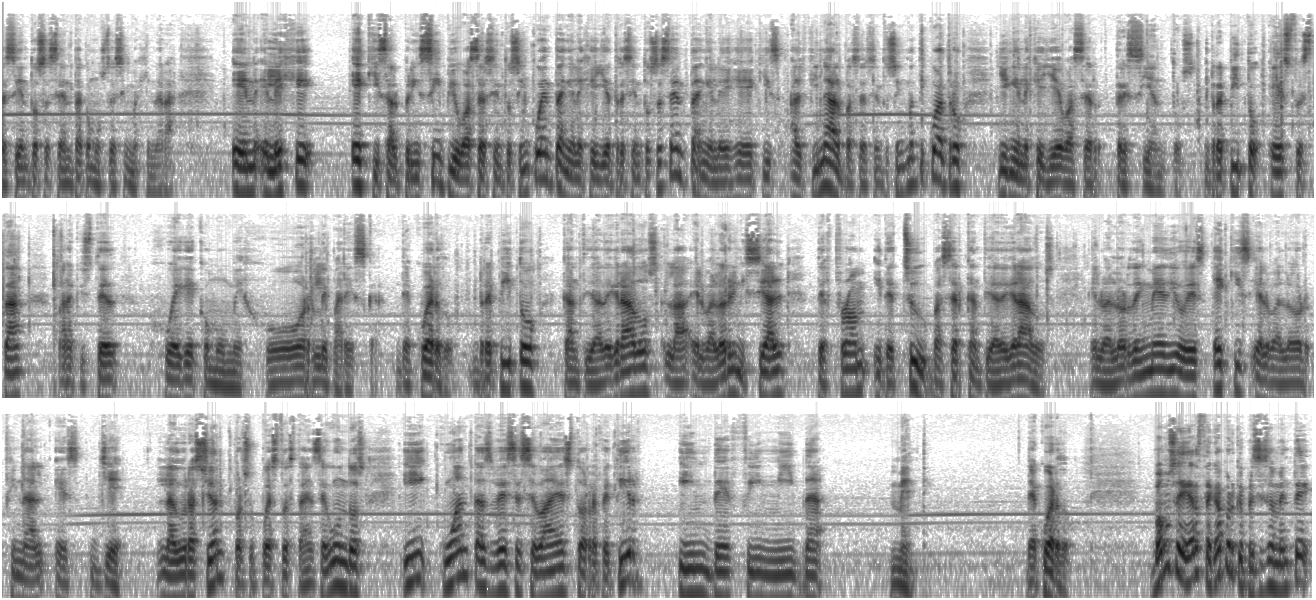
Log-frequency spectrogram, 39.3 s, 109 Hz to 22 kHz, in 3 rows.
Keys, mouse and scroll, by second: 0.2 Left, 1.1 Right, 2.1 Up, 2.4 Right, 3.1 Left, 5.4 Right, 7.2 Down, 7.4 Left, 8.9 Right, 10.1 Right, 10.6 Left, 12.1 Delete, 12.5 KP_0, 13.3 ctrl+s, 13.9 ctrl+alt+Tab, 14.3 alt+F5, 17.0 alt+Tab, 18.1 Up, 18.4 Left, 19.5 Down, 19.7 Up, 20.1 Down, 20.4 Up, 20.8 Down, 21.1 Up, 23.7 Down, 24.0 Up, 24.3 Right, 25.6 Left, 25.8 Down, 26.1 Up, 26.3 Right, 27.2 Down, 27.9 Down, 28.9 Left, 30.5 Down, 31.2 Right.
